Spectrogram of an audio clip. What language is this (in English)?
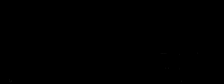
Uzbek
